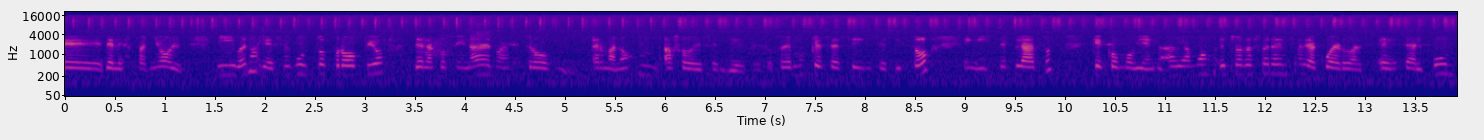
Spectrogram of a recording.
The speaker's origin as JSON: {"language": "Spanish", "country": "Venezuela", "said": "constituyen un elemento fundamental en nuestra identidad como venezolanos."}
